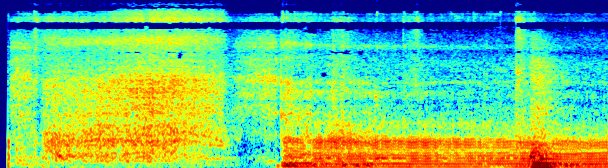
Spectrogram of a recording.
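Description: Caracal hissing, then a low, steady growl from about three seconds in, with a louder burst near the end: a defensive warning at its owner.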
